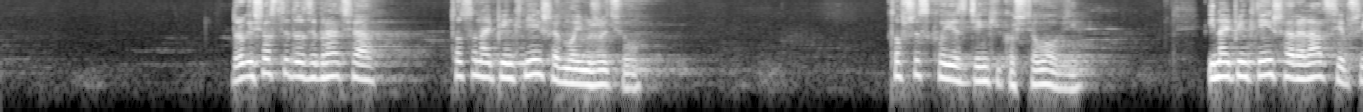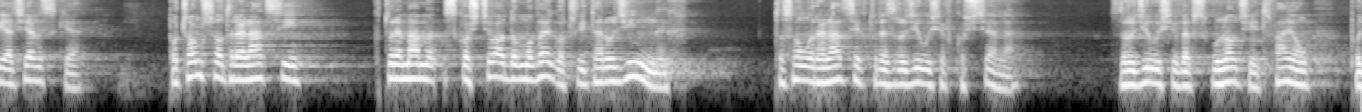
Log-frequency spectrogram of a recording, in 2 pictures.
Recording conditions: large echoing room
